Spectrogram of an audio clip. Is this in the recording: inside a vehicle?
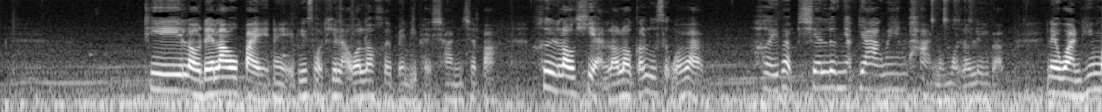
yes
